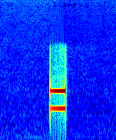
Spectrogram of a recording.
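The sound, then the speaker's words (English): A single short electronic beep, like a telephone keypad tone cutting into the line, loud and steady for a fraction of a second against near silence; a fault on the phone line during a call with the Minister for Justice, Helen McEntee. “That's a problem with the phone line there.”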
